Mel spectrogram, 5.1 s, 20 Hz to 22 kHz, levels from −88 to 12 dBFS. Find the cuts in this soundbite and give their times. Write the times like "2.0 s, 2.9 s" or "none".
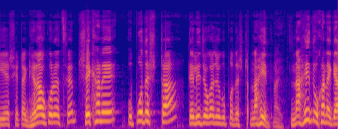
1.1 s, 2.7 s, 3.7 s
